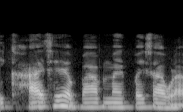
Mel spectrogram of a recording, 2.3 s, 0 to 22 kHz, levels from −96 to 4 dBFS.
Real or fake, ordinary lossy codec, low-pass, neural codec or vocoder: real; none; 7.2 kHz; none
